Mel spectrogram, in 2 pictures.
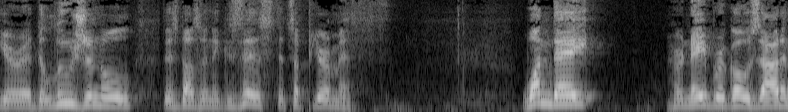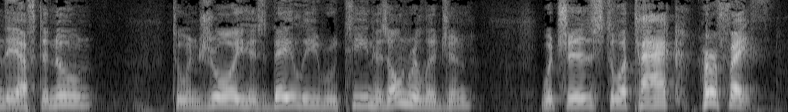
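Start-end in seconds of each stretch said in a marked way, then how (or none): none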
